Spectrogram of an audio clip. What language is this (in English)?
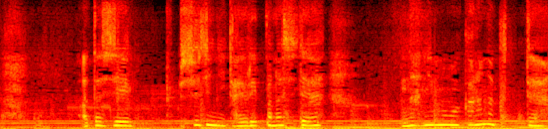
Japanese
